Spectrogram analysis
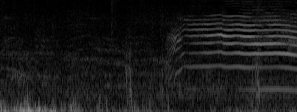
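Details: Park stray cat in winter fur: a person talks briefly, then after a pause the cat gives a long, level, drawn-out meow with rich overtones.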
